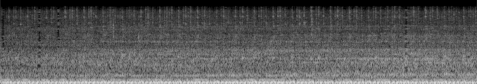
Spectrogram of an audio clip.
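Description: Chevrolet Silverado's engine idling steadily, heard from underneath the truck. It is left running so the reassembled transmission oil pan can be checked for leaks.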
